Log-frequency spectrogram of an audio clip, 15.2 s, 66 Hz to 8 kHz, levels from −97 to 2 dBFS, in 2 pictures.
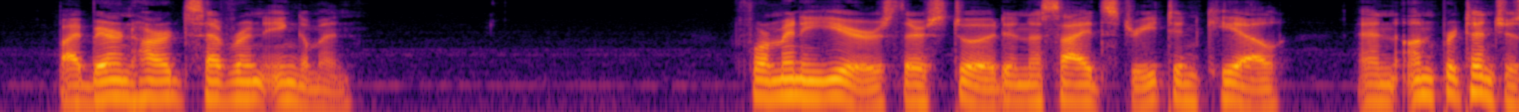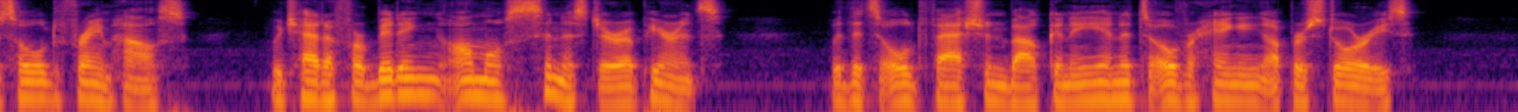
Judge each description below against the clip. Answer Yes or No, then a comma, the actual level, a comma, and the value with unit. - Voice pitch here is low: Yes, low, 115 Hz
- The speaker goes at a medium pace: Yes, average, 165 wpm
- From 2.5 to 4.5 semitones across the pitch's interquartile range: Yes, average, 3.1 semitones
